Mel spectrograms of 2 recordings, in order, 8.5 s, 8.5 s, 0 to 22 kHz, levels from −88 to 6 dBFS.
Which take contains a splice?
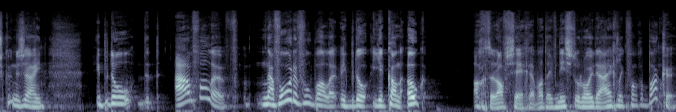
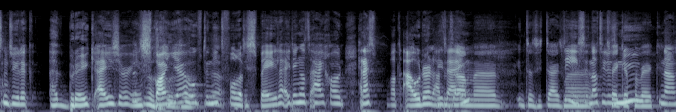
second; 3 cuts; at 3.0 s, 5.6 s, 7.1 s

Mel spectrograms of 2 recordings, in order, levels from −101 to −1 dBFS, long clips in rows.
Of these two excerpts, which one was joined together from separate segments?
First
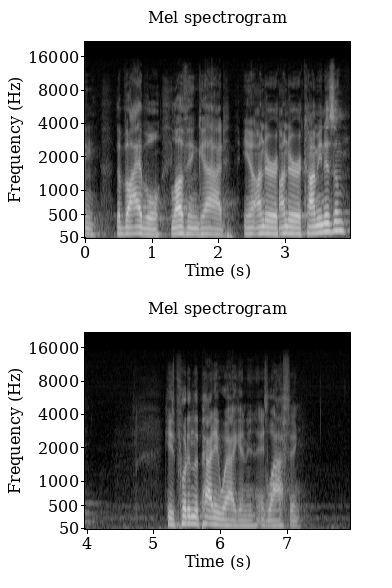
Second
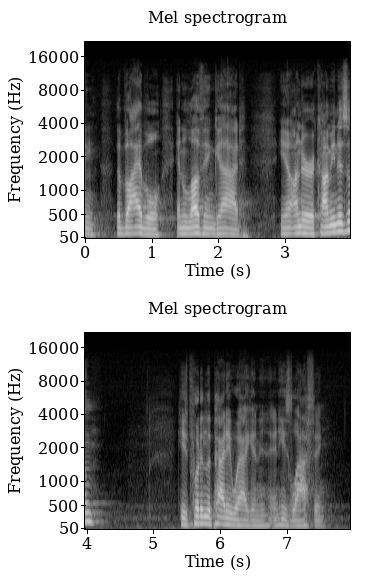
first; 4 cuts; at 1.3 s, 2.3 s, 2.9 s, 6.7 s

